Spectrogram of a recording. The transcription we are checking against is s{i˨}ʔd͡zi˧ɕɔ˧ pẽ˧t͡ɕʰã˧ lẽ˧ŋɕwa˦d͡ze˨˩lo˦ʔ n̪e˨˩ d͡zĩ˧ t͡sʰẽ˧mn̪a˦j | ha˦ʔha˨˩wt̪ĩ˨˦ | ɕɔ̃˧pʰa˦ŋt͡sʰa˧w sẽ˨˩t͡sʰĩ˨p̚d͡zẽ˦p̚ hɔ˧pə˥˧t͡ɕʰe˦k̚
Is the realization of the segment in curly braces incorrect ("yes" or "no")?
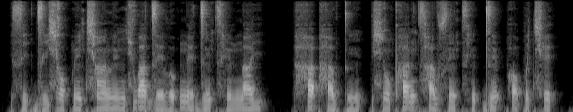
no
